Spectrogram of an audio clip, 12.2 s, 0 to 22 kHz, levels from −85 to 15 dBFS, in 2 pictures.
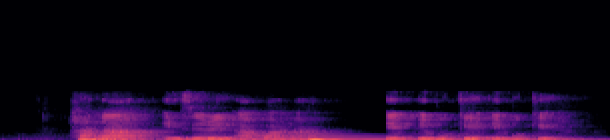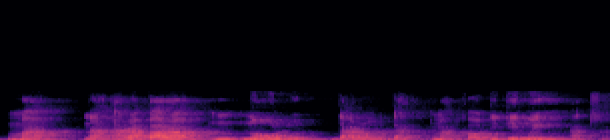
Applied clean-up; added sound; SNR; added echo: none; Bowed string instrument; -3 dB; reverberation time 1.0 s.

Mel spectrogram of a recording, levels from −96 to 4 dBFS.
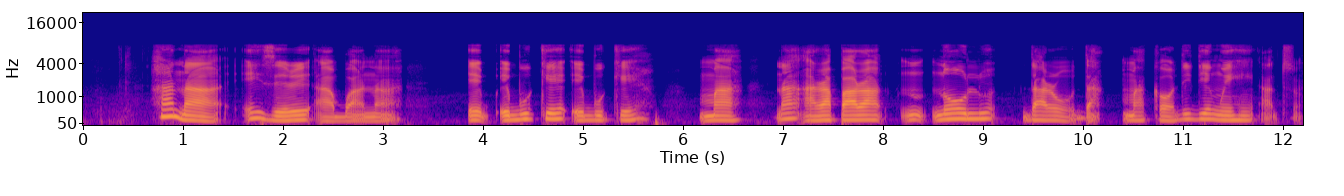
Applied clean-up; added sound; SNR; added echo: none; none; none; none.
